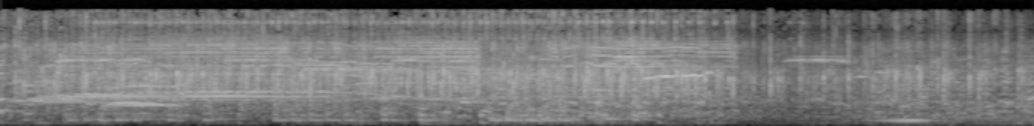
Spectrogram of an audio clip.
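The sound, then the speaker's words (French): A large crowd claps and cheers loudly and steadily for representatives of the Fédération autonome de la fonction publique, with whistles and shouts mixed into dense applause that fades slightly near the end. “Un applaudissement pour eux, s'il vous plaît.”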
